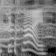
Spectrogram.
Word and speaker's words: 6ix9ine: Yeah, 6ix9ine. – 6ix9ine? There's so many more letters and numbers in his name. – I mean, I just know that's how you say it.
